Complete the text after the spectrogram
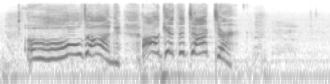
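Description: A young man exclaims with animation into a close microphone.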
